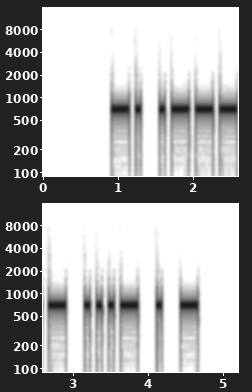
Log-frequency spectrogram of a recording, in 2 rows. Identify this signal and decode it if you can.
Morse code, heard as a keyed tone, about 15 wpm, 700 Hz. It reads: N1VET
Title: USA Call Signs - 5 Characters - Repeated 3x - 15wpm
